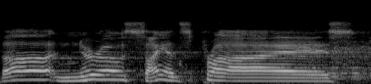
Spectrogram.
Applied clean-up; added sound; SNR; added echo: none; none; none; reverberation time 0.4 s.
